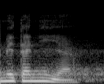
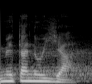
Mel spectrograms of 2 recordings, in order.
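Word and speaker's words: μετάνοια: Pères de l'Église grecque appelaient la méthania la méthanoia comme vous le dites avec la prononciation erasmienne la méthanoa la conversion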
